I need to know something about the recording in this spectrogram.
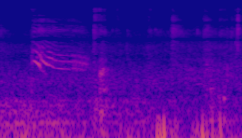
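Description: A single short animal call about half a second in, falling in pitch, followed by a dull thump a little later.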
